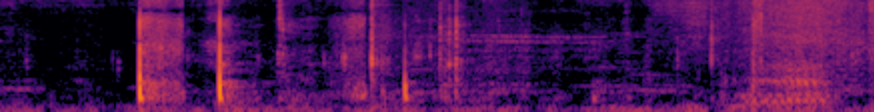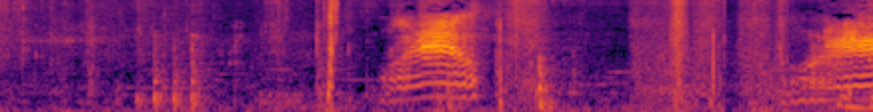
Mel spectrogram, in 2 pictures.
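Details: Domestic cat indoors letting out a couple of short, wavering meows near the end, preceded by clicks and a person's soft talking in a small room.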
